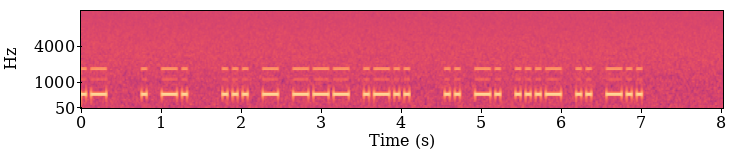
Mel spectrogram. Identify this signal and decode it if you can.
Morse code, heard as a keyed tone, machine-sent, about 19 wpm, 560 Hz. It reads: … EN STOL INVID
